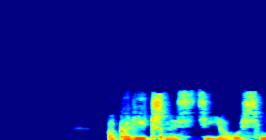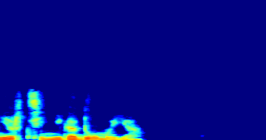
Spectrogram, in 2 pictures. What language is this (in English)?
Belarusian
